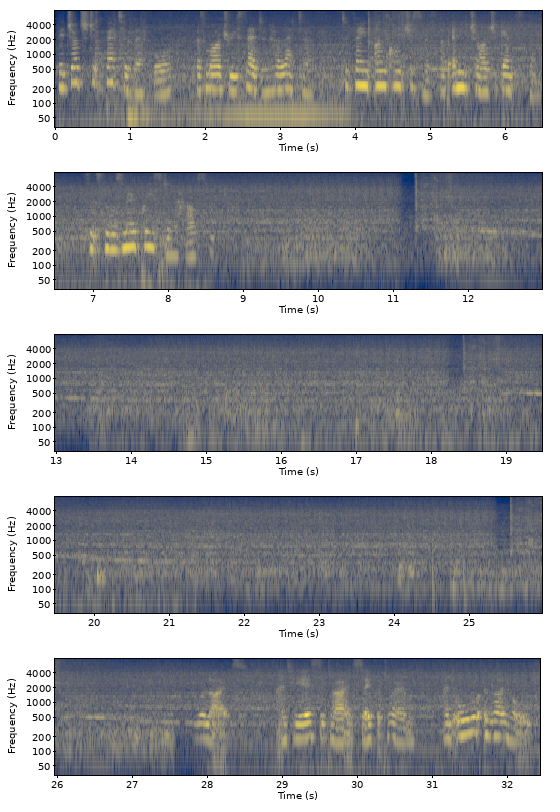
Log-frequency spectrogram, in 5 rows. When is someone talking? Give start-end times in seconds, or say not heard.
0.0-8.6, 27.9-32.4.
